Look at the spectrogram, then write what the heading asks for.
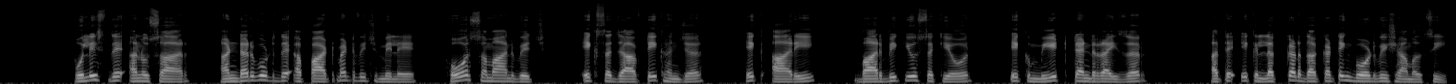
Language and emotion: Punjabi, neutral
